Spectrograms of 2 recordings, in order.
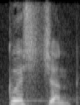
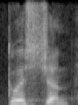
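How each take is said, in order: No difference in how they are said.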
